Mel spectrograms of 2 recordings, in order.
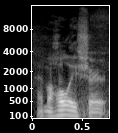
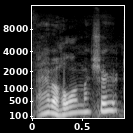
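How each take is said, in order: First: Said in the usual way. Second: Higher, rising in disbelief; realizing it with a jolt; surprised question. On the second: Real, not acted.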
